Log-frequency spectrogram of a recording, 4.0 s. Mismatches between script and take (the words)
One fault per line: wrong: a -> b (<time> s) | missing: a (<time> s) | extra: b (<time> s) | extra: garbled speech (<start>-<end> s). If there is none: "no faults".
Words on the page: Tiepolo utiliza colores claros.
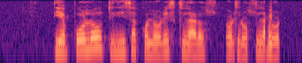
extra: garbled speech (3.0-3.7 s)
